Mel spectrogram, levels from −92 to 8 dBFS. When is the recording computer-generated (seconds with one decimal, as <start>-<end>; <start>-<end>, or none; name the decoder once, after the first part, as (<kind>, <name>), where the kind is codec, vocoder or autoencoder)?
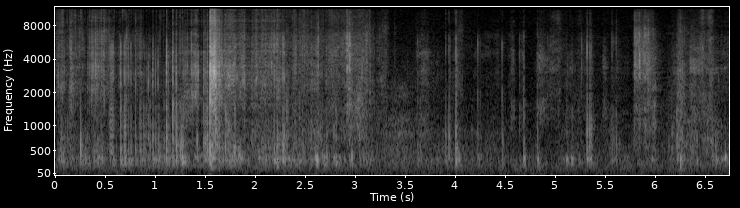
1.3-2.3 (autoencoder, DAC-VAE)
